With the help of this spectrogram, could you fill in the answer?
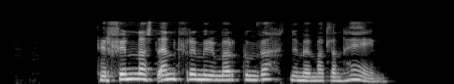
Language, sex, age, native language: Icelandic, female, 50-59, Icelandic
